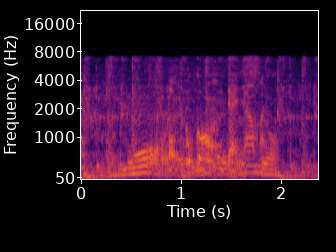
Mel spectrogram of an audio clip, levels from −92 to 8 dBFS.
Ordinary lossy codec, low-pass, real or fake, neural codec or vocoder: MP3, 64 kbps; 7.2 kHz; fake; codec, 16 kHz, 16 kbps, FunCodec, trained on LibriTTS, 50 frames a second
